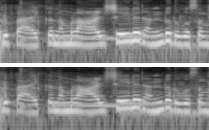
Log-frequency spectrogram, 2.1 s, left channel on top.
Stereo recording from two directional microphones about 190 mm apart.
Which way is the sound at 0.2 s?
20° left (ahead or behind).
